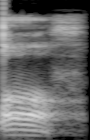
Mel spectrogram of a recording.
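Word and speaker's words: ق: ফা তারপর হরফটি হচ্ছে কফ। এই কফের উপর দুই নোক্তা। এই হরফটি একটু ধাক্কা দিয়ে পড়তে হয়। কফ ঠোট জায়গায় থাকবে ঠোট গোল হবে না।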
